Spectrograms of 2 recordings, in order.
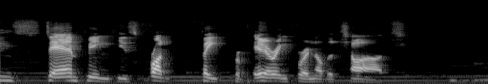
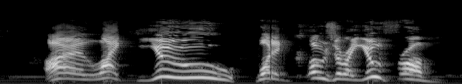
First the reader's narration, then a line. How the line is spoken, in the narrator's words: The rhino shouts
